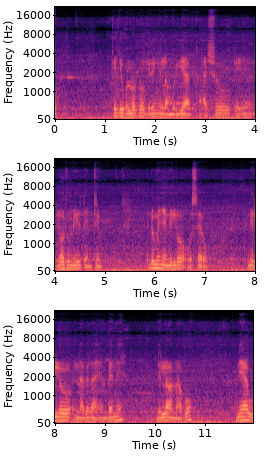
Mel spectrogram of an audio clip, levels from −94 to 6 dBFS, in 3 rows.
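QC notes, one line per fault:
Throughout, generation loss: the speech has a swirly, smeared, hollow quality beyond what a single lossy pass would leave, with consonant attacks blurred, though content still extends to about 20.2 kHz. The character points to an Opus chain around 64 kbit/s, likely re-encoded about four times, each pass requantising on a shifted frame grid so noise accumulates rather than cancels.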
